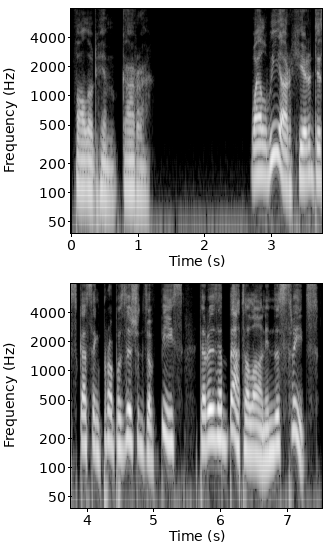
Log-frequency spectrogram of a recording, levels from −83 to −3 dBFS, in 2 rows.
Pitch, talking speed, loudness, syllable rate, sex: 150 Hz, 150 wpm, -18 LUFS, 5.8 syllables/s, male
